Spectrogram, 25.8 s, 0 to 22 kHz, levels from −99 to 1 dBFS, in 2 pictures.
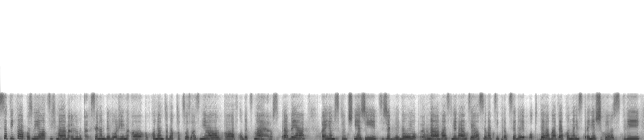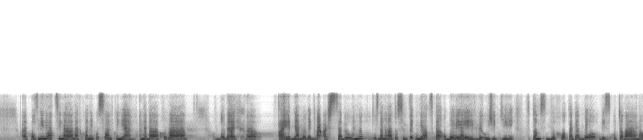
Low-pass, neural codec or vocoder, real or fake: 7.2 kHz; codec, 16 kHz, 0.5 kbps, FreqCodec, smaller model; fake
